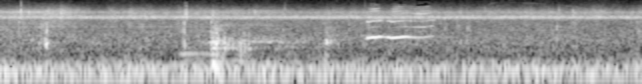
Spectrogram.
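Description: A baby monkey squeaks softly.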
